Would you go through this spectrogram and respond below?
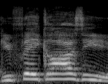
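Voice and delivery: high, loud, drawn-out jeer; mock accusation. Friends making fun of the fake Australian, mock outrage. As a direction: call him out loudly, stretching it out. Retold mocking comments on his post.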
